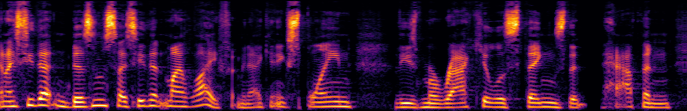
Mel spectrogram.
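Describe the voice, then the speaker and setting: Very fast speech comes from a man with a fairly high pitch and ordinary pitch variation, on a very clean recording with a silent background. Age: 30s. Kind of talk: interview.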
